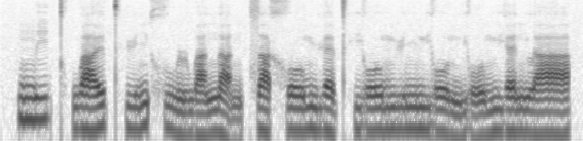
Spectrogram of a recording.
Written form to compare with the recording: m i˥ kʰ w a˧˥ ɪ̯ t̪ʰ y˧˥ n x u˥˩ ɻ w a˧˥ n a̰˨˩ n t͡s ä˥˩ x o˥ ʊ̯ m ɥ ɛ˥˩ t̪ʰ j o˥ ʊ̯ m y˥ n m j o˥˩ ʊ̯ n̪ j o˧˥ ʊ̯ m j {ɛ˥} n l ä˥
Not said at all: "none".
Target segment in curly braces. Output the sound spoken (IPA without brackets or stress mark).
ɛ˥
